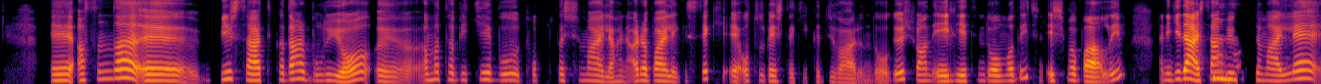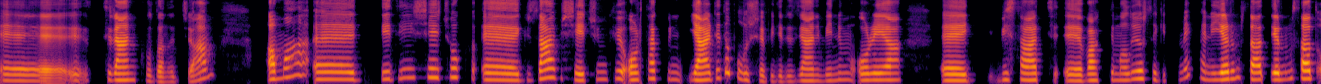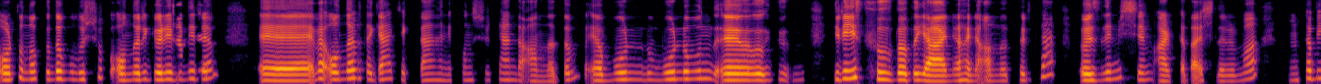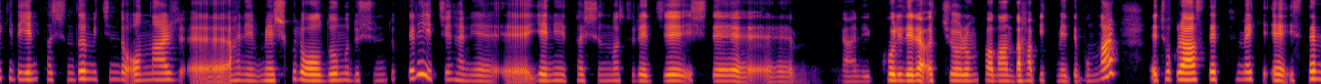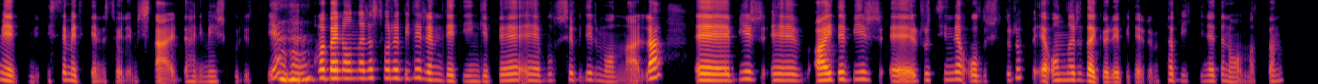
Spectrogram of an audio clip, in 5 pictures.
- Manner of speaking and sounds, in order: none
- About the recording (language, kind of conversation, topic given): Turkish, advice, Taşındıktan sonra yalnızlıkla başa çıkıp yeni arkadaşları nasıl bulabilirim?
